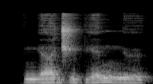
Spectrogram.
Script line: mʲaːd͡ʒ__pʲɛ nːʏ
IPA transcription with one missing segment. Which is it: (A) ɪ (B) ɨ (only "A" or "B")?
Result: B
